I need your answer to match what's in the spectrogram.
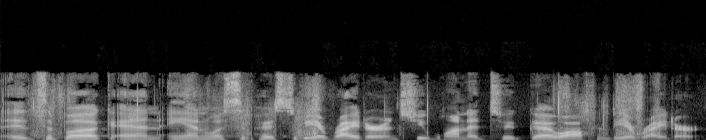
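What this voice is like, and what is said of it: Southern American accent. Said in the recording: “I obviously am Southern. I know you can't tell from my accent”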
